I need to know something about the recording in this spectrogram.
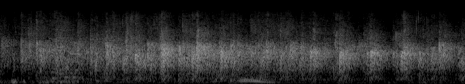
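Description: Steady applause from an audience, a dense wash of many hands clapping at an even, moderate loudness for several seconds, with a faint voice briefly audible underneath.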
